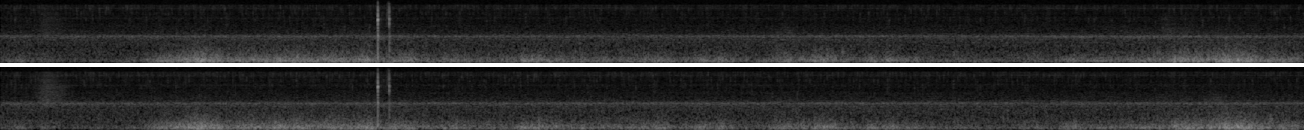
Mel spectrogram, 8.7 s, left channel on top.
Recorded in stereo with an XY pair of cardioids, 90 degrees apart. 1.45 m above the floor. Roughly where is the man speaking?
I don't hear a man speaking.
